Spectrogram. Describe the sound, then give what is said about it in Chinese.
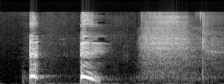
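Someone clears their throat with two short, sharp rasping bursts, then lets out a softer breathy exhale that ends in a small click. “刘贤空清了清嗓子向丁月问道”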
